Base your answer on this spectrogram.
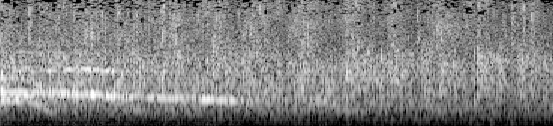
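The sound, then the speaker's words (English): A church audience applauds to welcome first-time guests with steady, dense clapping that lasts throughout and eases slightly toward the end. “We're especially glad for our first-time guests here today. Let's give them a big hand.”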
